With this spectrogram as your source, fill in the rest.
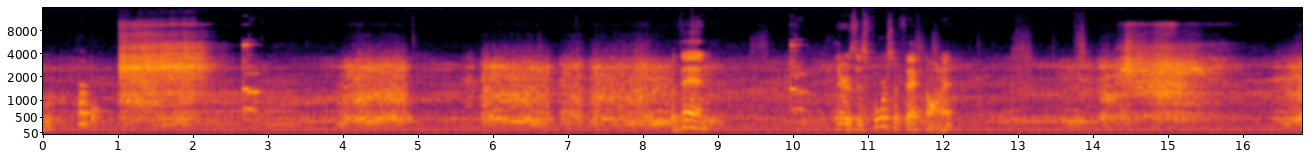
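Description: A toy light sword swooshes as it is swung.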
